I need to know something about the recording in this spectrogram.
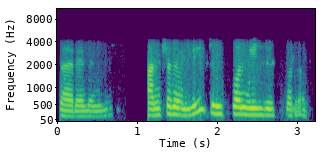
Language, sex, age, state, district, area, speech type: Telugu, female, 60+, Andhra Pradesh, Guntur, urban, conversation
